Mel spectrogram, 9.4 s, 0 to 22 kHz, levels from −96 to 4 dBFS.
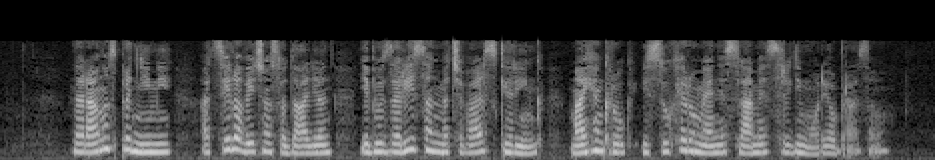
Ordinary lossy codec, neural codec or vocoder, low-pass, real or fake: AAC, 24 kbps; none; 10.8 kHz; real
